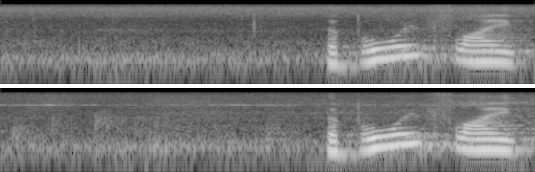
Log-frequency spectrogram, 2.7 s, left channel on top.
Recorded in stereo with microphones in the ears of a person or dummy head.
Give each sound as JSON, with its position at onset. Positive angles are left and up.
{"t": 1.6, "sound": "a man speaking", "side_deg": 0, "distance_m": 0.8}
